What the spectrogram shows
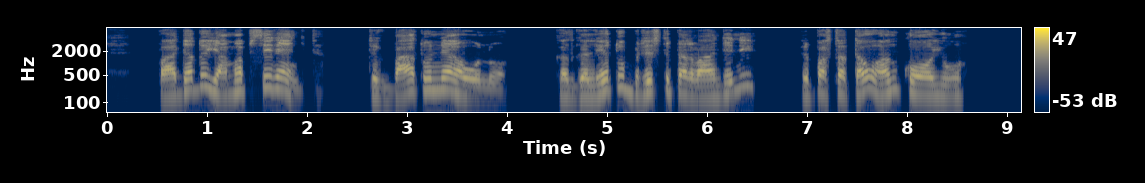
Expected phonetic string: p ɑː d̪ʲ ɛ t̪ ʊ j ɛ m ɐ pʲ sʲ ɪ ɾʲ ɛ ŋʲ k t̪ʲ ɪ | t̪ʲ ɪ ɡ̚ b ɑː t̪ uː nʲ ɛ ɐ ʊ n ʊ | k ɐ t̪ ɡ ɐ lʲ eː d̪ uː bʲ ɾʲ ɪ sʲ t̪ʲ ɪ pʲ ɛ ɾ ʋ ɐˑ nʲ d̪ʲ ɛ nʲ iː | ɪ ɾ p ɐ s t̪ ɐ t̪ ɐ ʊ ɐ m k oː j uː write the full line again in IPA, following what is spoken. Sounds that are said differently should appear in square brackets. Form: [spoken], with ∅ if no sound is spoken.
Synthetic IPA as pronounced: p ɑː d̪ʲ ɛ [d̪] ʊ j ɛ m ɐ pʲ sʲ ɪ ɾʲ ɛ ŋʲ k t̪ʲ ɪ | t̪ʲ ɪ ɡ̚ b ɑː t̪ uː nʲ ɛ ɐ ʊ n ʊ | k ɐ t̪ ɡ ɐ lʲ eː [t̪] uː bʲ ɾʲ ɪ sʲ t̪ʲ ɪ pʲ ɛ ɾ ʋ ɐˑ nʲ d̪ʲ ɛ nʲ iː | ɪ ɾ p ɐ s t̪ ɐ t̪ ɐ ʊ ɐ [n] k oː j uː

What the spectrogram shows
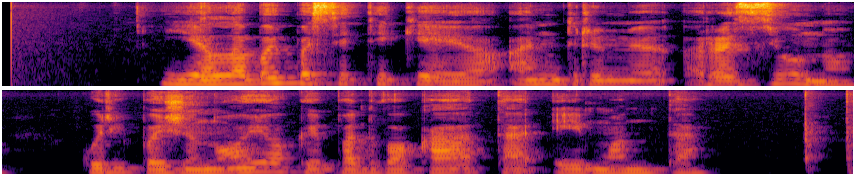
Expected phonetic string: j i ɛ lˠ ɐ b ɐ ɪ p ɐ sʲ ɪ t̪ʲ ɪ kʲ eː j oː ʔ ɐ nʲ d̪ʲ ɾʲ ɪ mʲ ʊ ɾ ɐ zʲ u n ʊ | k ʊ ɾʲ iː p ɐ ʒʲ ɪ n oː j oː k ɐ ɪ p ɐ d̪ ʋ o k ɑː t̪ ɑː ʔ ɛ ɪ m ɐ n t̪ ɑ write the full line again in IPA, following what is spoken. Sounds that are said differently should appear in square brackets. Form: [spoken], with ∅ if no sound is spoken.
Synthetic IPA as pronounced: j i ɛ lˠ ɐ b ɐ ɪ p ɐ sʲ ɪ t̪ʲ ɪ kʲ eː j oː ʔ ɐ nʲ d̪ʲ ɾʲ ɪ mʲ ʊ ɾ ɐ zʲ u n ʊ | k ʊ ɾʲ iː p ɐ ʒʲ ɪ n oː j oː k ɐ ɪ p ɐ d̪ ʋ o k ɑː t̪ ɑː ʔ ɛ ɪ m ɐ n t̪ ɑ

